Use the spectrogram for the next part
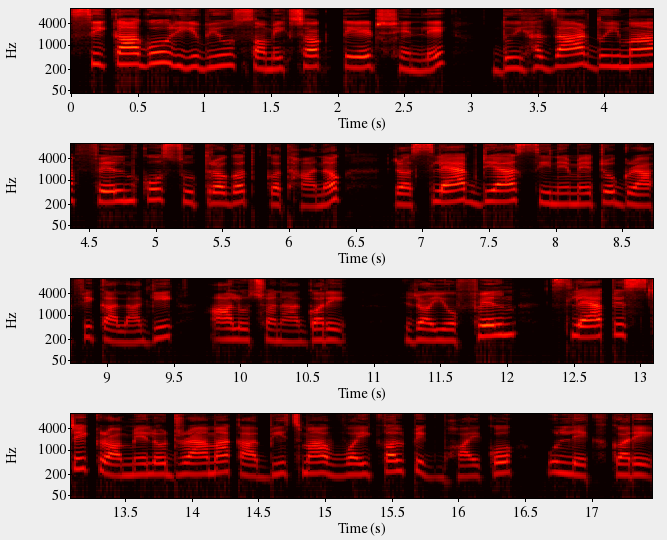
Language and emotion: Nepali, neutral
